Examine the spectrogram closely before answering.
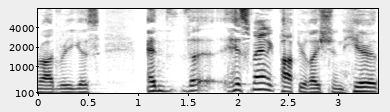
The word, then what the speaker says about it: Rodriguez: You don't have to roll R's, but there's a real difference in Rodriguez and Rodriguez.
